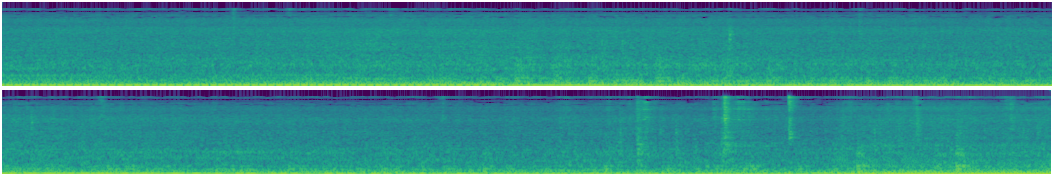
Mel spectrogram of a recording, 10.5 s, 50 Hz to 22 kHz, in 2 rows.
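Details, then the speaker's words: 1967 VW Type 3 Squareback on a road drive after fitting a Pertronix SVDA vacuum-advance distributor, re-timing and the first break-in oil change: steady drone under load, shifting smoothly through the gears without missing or surging; runs smooth. "I made it to the gas station and the car drove really well the engine is running really smooth I think the timing is way better than before"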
